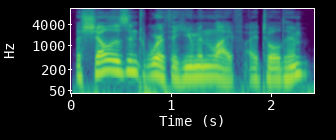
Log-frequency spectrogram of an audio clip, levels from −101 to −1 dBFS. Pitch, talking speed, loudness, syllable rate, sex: 135 Hz, 245 wpm, -18 LUFS, 4.8 syllables/s, male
